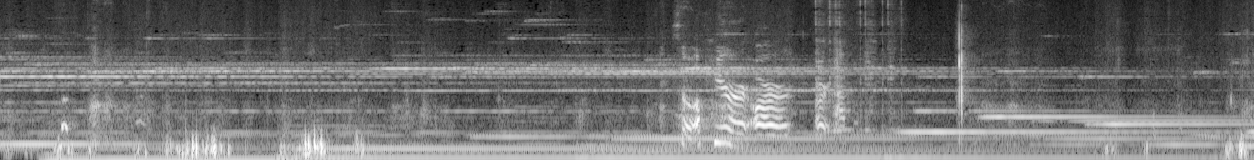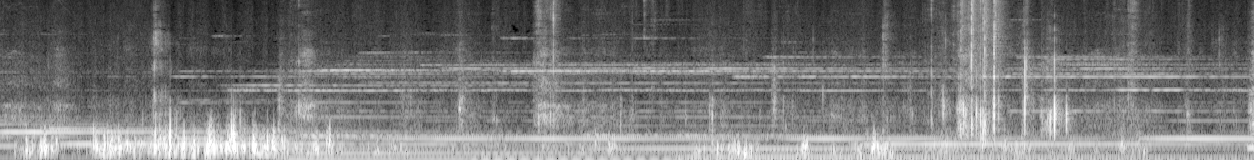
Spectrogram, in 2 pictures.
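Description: Background music with long held notes that change pitch in steps, plus a few louder passages partway through.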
